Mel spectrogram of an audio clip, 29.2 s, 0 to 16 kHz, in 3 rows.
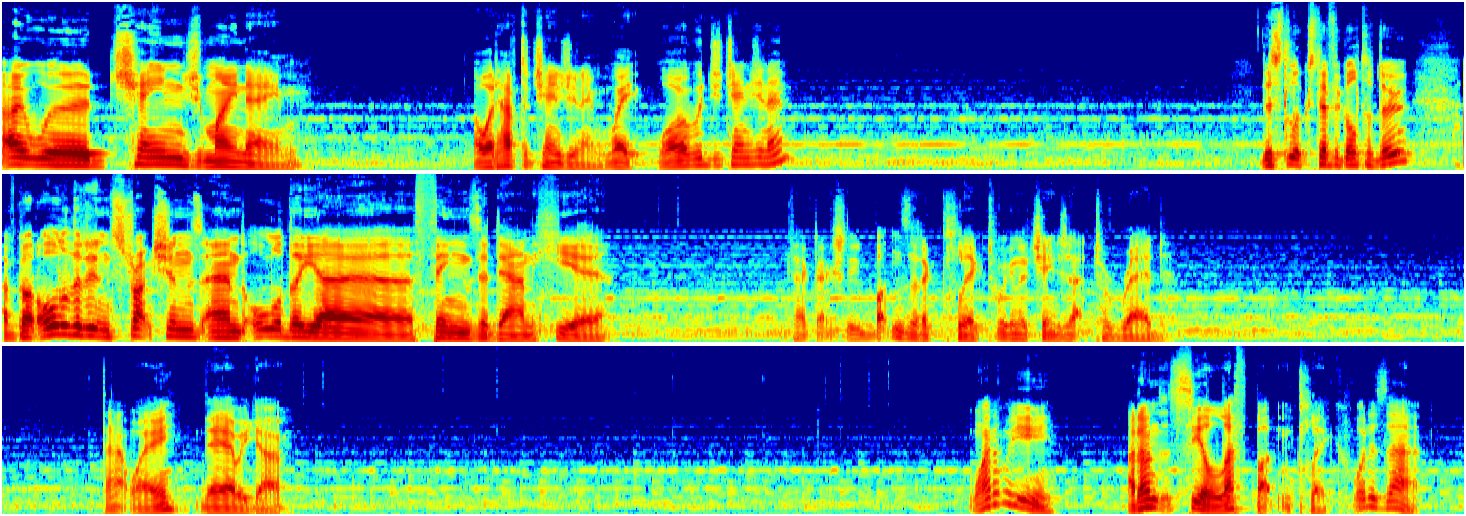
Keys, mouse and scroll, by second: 16.3-20.1 drag, 20.1-22.7 middle drag, 22.7 click, 23.5-23.8 scroll down 2, 23.8-25.0 middle drag, 25.0 click.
